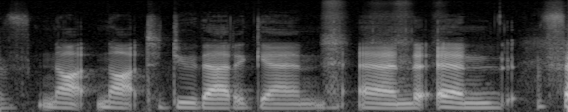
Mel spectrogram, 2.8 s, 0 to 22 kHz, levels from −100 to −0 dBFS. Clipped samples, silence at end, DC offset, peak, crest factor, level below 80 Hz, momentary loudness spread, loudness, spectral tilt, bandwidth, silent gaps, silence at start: under 0.1%; 0 s; under 0.1%; -14 dBFS; 22 dB; -78 dBFS; 8 LU; -34 LUFS; -4 dB/octave; over 20 kHz; none; 0 s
